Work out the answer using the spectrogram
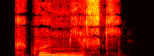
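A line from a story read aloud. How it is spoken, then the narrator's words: Whispered. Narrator (Russian): прошептала Тиана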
